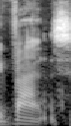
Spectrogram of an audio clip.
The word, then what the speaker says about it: Vance: and most recently JD I think you have to say Vance is the right way to pronounce it I'm as a post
